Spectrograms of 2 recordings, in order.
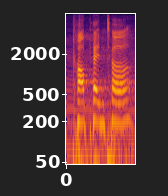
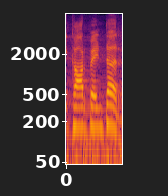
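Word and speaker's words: carpenter: है खा फन ठ remember raw in British English is generally silent ल right so you don't speak raw you don't say कारपेंटर य से कार्पेंटर raw become silent and इट इ replace by अ सो इट्स T teacher teacher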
